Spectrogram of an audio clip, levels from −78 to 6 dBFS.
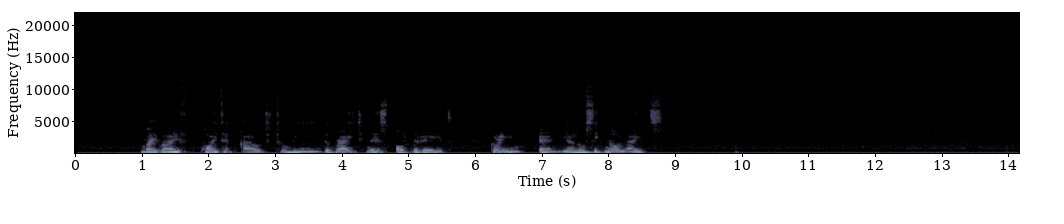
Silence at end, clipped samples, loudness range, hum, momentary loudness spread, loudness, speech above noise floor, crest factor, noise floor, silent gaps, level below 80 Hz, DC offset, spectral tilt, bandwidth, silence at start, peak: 4.2 s; under 0.1%; 7 LU; none; 10 LU; -35 LUFS; 28 dB; 18 dB; -62 dBFS; none; -68 dBFS; under 0.1%; -8 dB/octave; 10 kHz; 1 s; -20 dBFS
